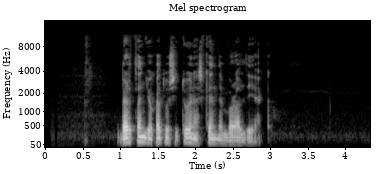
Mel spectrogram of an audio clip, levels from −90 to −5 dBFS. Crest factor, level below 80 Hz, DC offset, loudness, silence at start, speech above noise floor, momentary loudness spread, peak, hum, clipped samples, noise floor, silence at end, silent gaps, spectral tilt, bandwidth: 24 dB; -56 dBFS; under 0.1%; -28 LUFS; 1 s; 46 dB; 11 LU; -6 dBFS; none; under 0.1%; -73 dBFS; 1.45 s; none; -6 dB/octave; 11 kHz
